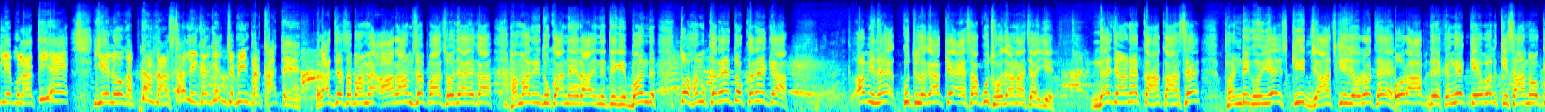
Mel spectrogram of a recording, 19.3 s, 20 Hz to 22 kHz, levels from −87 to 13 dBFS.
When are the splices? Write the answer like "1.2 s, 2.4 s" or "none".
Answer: 3.7 s, 17.4 s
